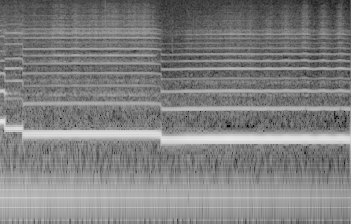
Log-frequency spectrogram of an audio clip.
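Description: Native American flute playing a slow melody: a quick ornamented step down into a long held note, then a slightly lower long note that begins to waver near the end, over a low steady hum.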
